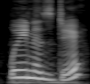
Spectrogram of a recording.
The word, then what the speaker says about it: Wednesday: তারপর হচ্ছে ওয়েনেসডে WEDNES ওয়েনেসডে। দেখো এখানে কিন্তু ডিটা আসলে উচ্চারণ হচ্ছে না, কিন্তু ডিটা লিখতে হবে ওয়েনেসডে।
